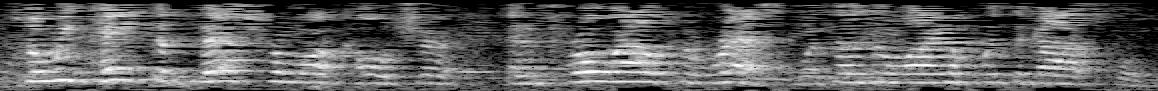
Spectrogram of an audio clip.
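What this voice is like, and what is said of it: Brooklyn accent. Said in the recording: “excuse my Brooklyn accent”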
